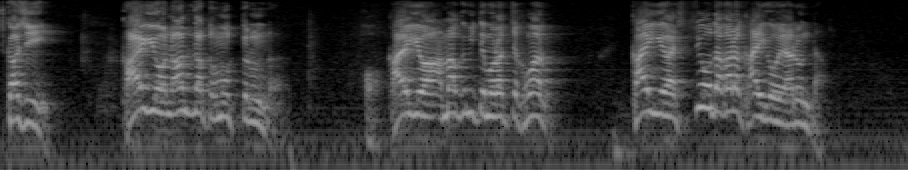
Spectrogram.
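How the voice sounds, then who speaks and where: Using a raised, projected voice, a man speaks at a moderate pace with ordinary pitch variation. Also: big swings in loudness. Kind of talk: scripted drama dialogue. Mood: stern, scolding boss. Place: office.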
